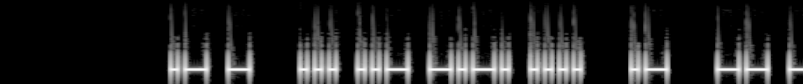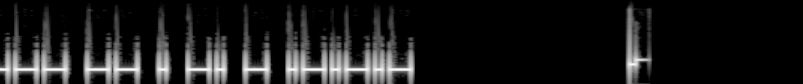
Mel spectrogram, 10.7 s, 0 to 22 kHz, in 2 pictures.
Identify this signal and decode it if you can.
Morse code, heard as a keyed tone, about 25 wpm, 700 Hz. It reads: AT SUCH A MOMENT.
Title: Sentences from Top 1000 Words 25wpm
